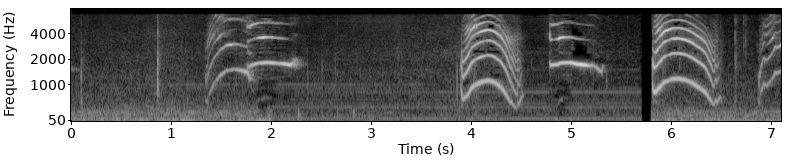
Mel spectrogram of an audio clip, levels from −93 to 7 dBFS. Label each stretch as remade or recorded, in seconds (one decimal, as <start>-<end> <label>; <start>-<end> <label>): 0.0-1.5 recorded; 1.5-3.4 remade; 3.4-4.4 recorded; 4.4-5.0 remade; 5.0-7.1 recorded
